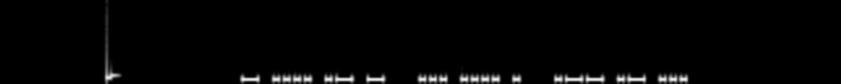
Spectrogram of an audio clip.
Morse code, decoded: THAT SHE WAS

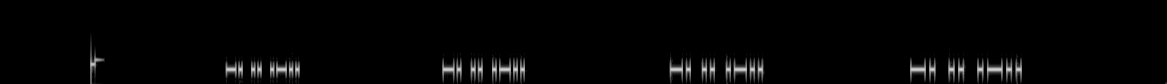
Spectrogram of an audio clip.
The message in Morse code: NIL NIL NIL NIL

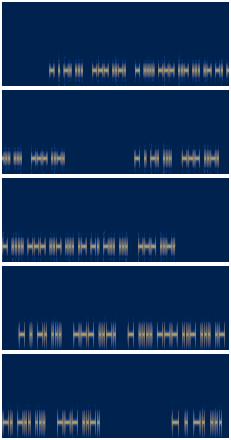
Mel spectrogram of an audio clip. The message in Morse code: TENS OF THOUSANDS OF TENS OF THOUSANDS OF TENS OF THOUSANDS OF TENS

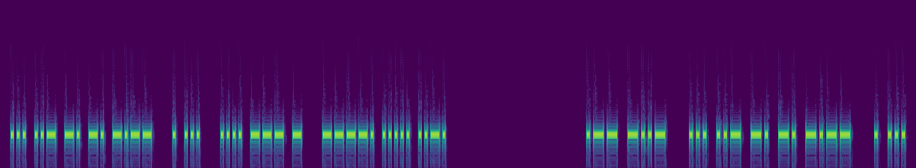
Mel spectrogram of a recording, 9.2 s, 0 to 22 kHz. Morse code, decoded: SUNNY ES HOT 95F WX SUNNY ES

